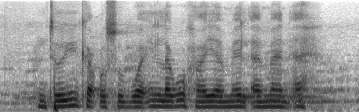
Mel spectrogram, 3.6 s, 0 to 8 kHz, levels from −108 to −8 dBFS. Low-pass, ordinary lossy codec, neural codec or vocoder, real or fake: none; none; none; real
